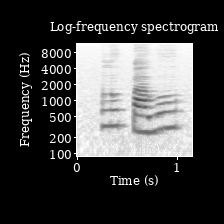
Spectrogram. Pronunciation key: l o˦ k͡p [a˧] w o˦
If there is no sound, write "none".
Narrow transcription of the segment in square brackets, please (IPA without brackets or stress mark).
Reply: a˧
